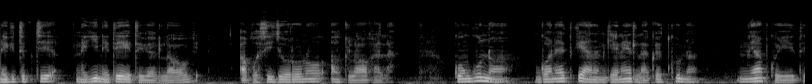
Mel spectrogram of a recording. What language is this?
Kalenjin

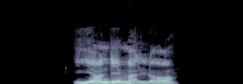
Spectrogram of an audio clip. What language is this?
Mokpwe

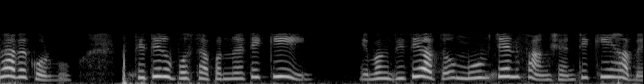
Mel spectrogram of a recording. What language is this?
Bangla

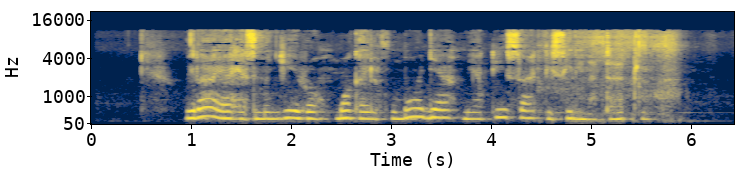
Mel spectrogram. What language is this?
Swahili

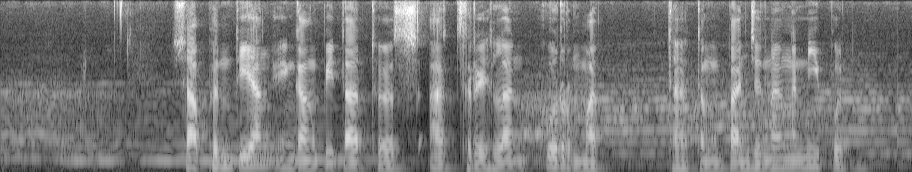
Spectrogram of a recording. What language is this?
Javanese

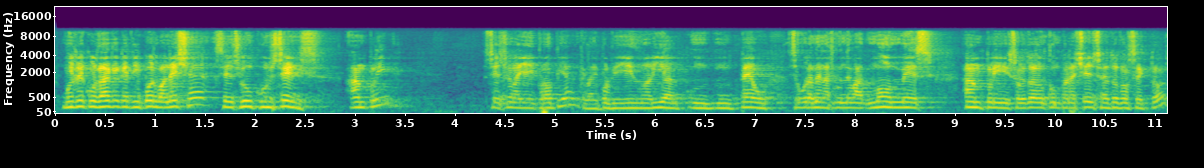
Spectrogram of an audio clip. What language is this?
Catalan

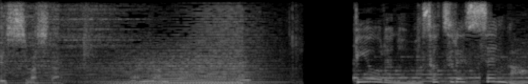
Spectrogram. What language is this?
Japanese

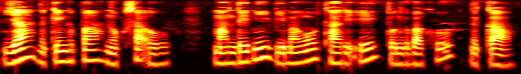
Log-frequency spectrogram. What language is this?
Garo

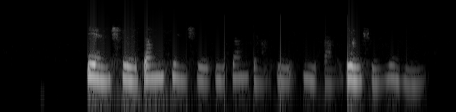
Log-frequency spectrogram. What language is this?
Chinese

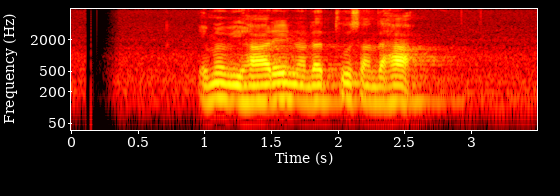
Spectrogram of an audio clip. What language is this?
Sinhala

